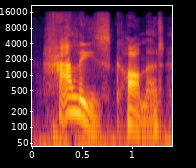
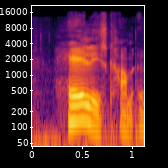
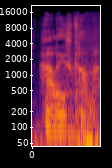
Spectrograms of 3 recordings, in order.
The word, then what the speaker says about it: Halley's Comet: The double L does pronounce it as Halley's Comet.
